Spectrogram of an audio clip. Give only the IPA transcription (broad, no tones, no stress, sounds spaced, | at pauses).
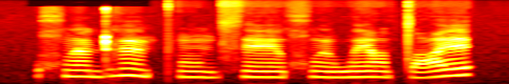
χʷ ã ɖʱ œ̃ pʰ õ ɡ s ɛ̃ χʷ œ̃ w ɛ̃ tˤ ɛ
